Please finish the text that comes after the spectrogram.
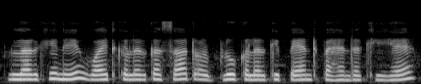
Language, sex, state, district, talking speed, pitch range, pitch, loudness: Hindi, female, West Bengal, Alipurduar, 200 wpm, 215-235 Hz, 225 Hz, -17 LUFS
